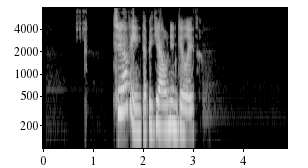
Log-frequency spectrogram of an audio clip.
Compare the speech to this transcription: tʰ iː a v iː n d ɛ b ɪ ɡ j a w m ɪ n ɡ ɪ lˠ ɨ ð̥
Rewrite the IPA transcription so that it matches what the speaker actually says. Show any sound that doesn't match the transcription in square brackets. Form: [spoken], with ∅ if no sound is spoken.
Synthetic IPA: tʰ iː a v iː n d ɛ b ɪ ɡ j a w [n] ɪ n ɡ ɪ lˠ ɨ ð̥

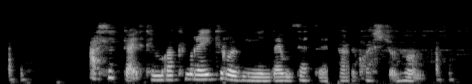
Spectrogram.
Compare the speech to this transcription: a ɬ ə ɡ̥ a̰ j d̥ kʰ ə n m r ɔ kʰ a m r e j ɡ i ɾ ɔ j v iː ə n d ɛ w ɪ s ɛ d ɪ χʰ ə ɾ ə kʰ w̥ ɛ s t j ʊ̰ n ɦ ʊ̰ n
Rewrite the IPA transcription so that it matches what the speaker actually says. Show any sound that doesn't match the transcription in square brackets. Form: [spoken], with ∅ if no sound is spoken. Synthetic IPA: a ɬ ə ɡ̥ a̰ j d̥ kʰ ə [∅] m r ɔ kʰ [ə] m r e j ɡ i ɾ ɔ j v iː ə n d ɛ w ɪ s ɛ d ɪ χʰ [a] ɾ ə kʰ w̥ ɛ s t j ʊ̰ n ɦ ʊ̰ n

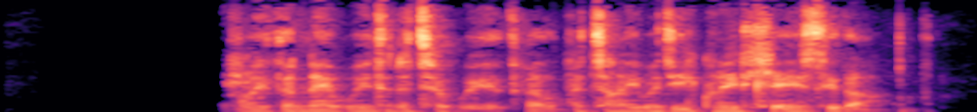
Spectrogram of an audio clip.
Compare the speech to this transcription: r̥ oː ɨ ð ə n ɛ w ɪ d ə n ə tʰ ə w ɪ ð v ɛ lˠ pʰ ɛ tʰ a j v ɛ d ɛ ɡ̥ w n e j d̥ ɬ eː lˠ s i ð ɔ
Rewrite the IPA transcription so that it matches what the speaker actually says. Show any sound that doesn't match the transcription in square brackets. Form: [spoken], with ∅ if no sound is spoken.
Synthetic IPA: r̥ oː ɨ ð ə n ɛ w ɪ d ə n ə tʰ ə w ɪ ð v ɛ lˠ pʰ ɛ tʰ a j [w] ɛ d [i] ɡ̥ w n e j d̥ ɬ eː [∅] s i ð ɔ

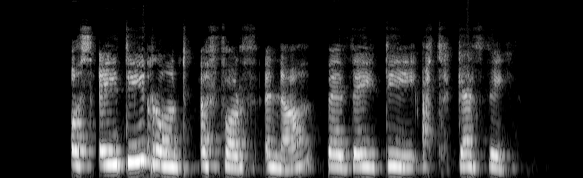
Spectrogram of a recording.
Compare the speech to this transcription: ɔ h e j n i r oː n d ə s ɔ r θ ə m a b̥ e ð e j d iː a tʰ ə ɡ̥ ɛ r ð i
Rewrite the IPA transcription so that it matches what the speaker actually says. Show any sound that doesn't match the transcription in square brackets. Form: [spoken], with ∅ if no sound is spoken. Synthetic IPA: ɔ [s] e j [d] i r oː n d ə [f] ɔ r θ ə [n] a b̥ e ð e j d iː a tʰ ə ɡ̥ ɛ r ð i

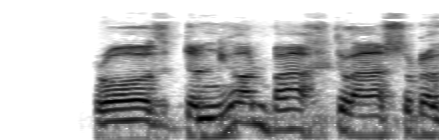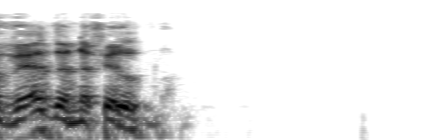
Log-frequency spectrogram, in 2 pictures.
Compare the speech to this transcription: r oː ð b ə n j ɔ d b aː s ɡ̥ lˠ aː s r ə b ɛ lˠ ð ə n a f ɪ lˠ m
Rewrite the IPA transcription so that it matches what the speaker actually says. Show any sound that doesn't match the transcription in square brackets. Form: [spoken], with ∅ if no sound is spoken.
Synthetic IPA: r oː ð [d] ə n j ɔ [n] b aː [χ] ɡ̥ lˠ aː s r ə [v] ɛ [∅] ð ə n [ə] f ɪ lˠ m

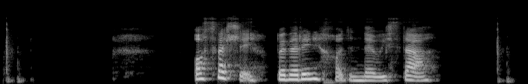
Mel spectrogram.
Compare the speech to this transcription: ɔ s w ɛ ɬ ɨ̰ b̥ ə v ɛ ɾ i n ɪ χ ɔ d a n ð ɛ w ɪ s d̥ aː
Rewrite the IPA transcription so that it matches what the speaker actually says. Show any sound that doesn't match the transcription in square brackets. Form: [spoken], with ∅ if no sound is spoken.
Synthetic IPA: ɔ s [v] ɛ ɬ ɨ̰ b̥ ə [ð] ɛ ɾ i n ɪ χ ɔ d [ə] n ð ɛ w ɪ s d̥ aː

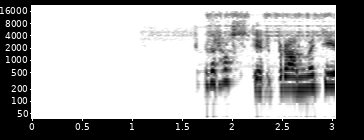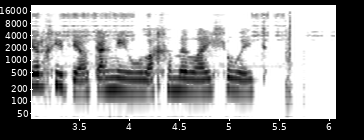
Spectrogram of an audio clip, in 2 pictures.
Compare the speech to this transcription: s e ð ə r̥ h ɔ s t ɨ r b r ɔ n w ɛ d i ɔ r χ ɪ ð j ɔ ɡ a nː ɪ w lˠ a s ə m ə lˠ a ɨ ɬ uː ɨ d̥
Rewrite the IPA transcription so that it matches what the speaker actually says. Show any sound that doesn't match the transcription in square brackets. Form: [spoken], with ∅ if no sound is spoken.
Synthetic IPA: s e ð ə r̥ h ɔ s t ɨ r b r ɔ n w ɛ d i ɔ r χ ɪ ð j ɔ ɡ a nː ɪ w lˠ a [χ] ə m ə lˠ a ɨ ɬ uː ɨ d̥

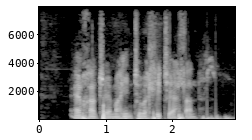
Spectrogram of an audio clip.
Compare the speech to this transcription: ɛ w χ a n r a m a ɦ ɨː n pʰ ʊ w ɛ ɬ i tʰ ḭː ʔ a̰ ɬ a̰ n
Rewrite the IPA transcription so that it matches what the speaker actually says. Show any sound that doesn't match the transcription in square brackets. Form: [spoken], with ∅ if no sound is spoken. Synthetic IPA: ɛ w χ a [d] r [ɛ] m a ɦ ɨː n [tʰ] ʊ w ɛ ɬ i tʰ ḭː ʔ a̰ ɬ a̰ n

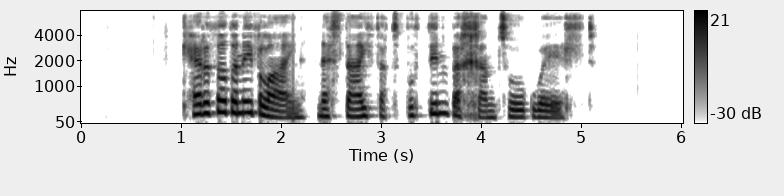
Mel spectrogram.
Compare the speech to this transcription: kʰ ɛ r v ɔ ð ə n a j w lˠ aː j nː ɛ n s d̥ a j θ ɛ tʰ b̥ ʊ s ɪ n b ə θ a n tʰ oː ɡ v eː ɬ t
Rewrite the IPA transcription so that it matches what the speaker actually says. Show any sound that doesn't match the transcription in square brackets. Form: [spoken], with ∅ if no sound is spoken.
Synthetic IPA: kʰ ɛ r [ð] ɔ ð ə n [e] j [v] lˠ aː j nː ɛ [∅] s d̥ a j θ [a] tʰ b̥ ʊ [θ] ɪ n b ə [χ] a n tʰ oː ɡ [w] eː ɬ t

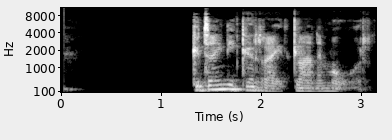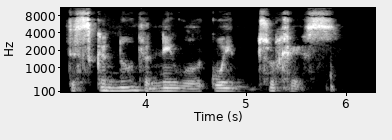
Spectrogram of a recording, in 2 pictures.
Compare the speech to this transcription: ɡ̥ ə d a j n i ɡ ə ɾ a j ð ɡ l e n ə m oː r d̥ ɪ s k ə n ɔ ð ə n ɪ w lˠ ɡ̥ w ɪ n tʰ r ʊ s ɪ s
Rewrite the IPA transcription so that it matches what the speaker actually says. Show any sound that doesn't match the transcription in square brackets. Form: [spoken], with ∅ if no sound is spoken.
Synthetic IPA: ɡ̥ ə d a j n i ɡ ə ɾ a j ð ɡ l [a] n ə m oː r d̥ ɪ s k ə n ɔ ð ə n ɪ w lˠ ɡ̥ w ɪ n tʰ r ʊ [χ] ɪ s

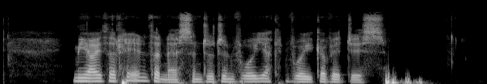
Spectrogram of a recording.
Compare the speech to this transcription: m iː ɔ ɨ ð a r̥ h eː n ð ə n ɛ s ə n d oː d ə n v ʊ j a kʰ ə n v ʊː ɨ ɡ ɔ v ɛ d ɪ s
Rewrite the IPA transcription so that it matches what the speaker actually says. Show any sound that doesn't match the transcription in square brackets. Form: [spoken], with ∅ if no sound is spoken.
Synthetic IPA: m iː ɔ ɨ ð [ə] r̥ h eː n ð ə n ɛ s ə n d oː d ə n v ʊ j a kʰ ə n v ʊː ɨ ɡ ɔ v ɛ d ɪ s

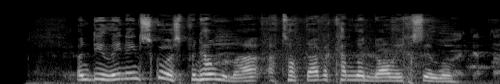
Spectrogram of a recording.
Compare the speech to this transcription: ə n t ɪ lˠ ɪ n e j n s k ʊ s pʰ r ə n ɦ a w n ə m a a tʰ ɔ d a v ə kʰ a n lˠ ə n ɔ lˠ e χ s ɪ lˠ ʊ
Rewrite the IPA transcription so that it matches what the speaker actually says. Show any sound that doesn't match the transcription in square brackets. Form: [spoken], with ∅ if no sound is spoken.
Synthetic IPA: ə n [d] ɪ lˠ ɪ n e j n s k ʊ s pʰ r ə n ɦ a w n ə m a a tʰ ɔ d a v ə kʰ a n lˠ ə n ɔ lˠ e χ s ɪ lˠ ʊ

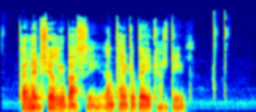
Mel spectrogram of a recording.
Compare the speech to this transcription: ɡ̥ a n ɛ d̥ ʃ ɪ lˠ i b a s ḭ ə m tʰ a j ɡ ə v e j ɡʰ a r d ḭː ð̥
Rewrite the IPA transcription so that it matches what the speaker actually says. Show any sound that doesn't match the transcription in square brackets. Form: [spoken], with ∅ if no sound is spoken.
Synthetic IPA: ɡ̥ a n ɛ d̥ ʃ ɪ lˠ i b a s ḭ ə [n] tʰ a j ɡ ə [b] e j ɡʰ a r d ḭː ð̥

